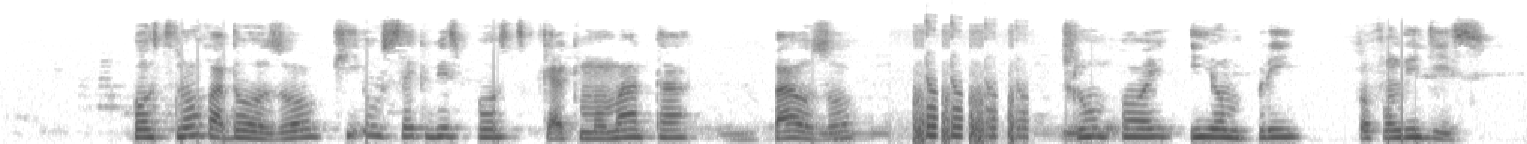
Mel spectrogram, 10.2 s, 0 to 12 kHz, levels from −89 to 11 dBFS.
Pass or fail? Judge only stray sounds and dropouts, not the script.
fail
